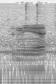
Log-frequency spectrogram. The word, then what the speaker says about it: Denius: His name is Denius, I believe it's pronounced. It looks like Dennis. It's pronounced Denius.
